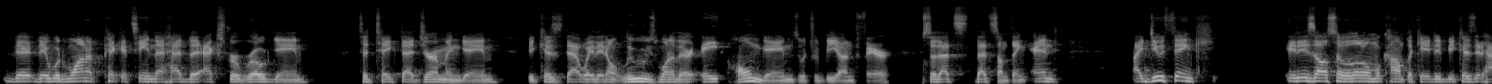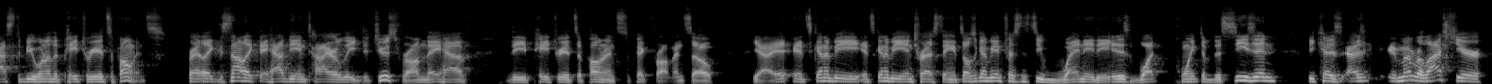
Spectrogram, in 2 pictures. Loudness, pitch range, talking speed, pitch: -26 LUFS, 110-140 Hz, 225 wpm, 125 Hz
